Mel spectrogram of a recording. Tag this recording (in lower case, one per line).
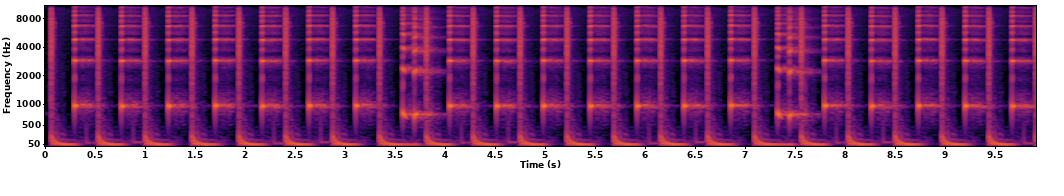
techno
dance music
electronic dance music
electronica
music
electronic music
